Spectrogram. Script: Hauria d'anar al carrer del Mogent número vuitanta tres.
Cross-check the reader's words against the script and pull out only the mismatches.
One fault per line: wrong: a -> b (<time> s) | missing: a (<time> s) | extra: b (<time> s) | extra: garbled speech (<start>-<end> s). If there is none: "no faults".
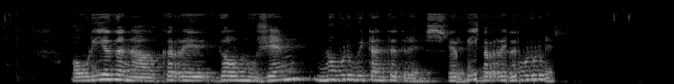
extra: garbled speech (4.5-5.6 s)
